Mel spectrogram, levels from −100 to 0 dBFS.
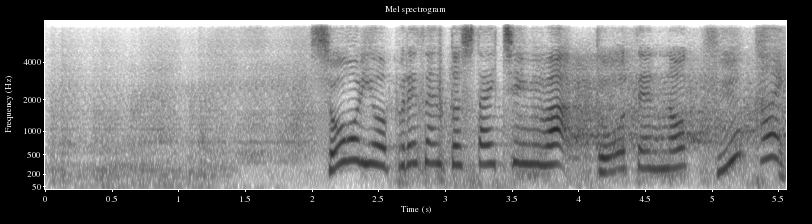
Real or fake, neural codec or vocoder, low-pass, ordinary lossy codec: fake; codec, 24 kHz, 0.9 kbps, DualCodec; 7.2 kHz; none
